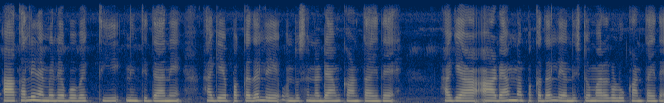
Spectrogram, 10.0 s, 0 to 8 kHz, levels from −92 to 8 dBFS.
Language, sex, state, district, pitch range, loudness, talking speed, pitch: Kannada, female, Karnataka, Mysore, 205-220 Hz, -35 LUFS, 120 wpm, 210 Hz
